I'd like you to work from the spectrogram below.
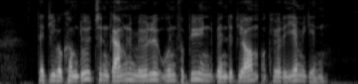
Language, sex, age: Danish, female, 57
